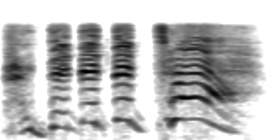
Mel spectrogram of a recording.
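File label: Vox Casting, Korean; Cecilia; kingsraid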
